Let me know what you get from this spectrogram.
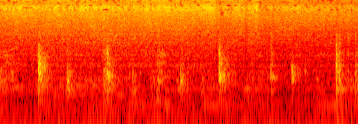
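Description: Shallots and chopped tomatoes sizzling in oil in a frying pan while a spatula stirs them, scraping and tapping against the pan about once a second.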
